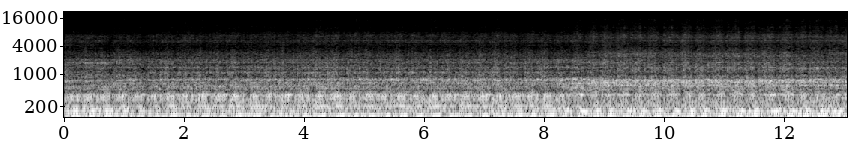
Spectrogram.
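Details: Yamaha FZ6 inline-four idling and revving with a loose, irregular rattle under the exhaust note; began after riding about 70 km on two cylinders due to a failed ignition coil connector; cause unclear.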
